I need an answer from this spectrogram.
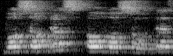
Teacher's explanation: O V em espanhol tem som de B, então não é um som tão forte, mas eu pronuncio levemente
